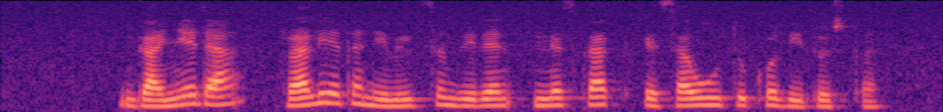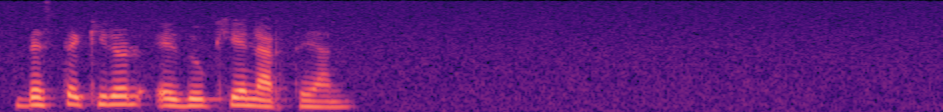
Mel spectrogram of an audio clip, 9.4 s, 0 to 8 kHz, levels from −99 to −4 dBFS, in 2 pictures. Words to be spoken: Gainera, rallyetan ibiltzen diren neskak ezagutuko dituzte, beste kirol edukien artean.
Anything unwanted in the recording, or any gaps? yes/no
no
